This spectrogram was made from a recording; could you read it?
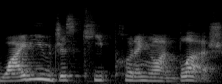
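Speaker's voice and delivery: ordinary talk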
